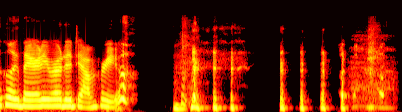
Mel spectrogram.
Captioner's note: laughter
